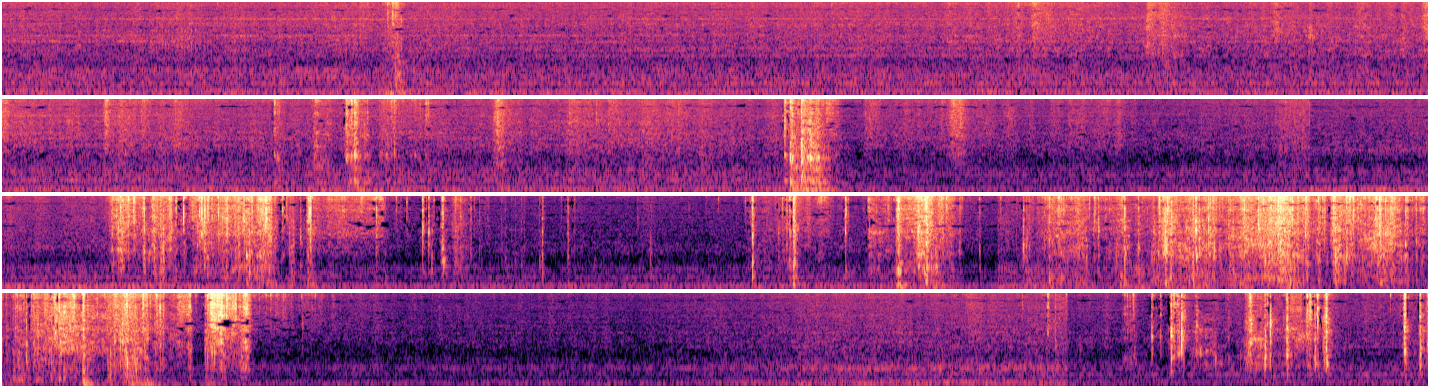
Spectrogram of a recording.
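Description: Plastic-wrapped frozen food packs crinkling and rustling as they are handled in a store freezer, in bursts through the second half, over a steady low hum of refrigeration. A single sharp knock partway through.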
